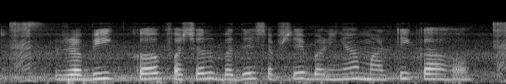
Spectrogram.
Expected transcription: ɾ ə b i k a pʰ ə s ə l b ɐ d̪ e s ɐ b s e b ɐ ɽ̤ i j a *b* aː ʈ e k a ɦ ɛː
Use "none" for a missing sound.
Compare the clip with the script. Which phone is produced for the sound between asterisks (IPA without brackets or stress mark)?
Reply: m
